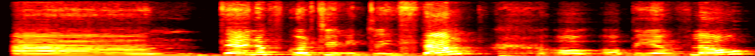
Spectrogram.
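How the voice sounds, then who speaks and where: High-voiced Argentinian woman presenting. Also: a little slow, sharp tone. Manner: hesitant, many fillers and restarts. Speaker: software developer presenting. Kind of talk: webinar presentation. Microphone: video call.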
